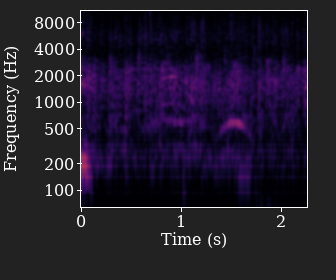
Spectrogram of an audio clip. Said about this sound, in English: clap your hands if you believe that right now.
